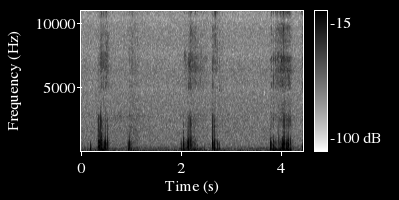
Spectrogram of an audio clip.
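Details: English bulldog puppy snoring: soft, rasping breaths in short bursts, roughly one every second or two, some doubled, rough and breathy in a quiet room.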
